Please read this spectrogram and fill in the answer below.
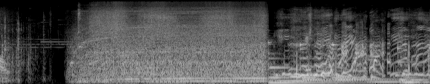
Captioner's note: whirring; all laughing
